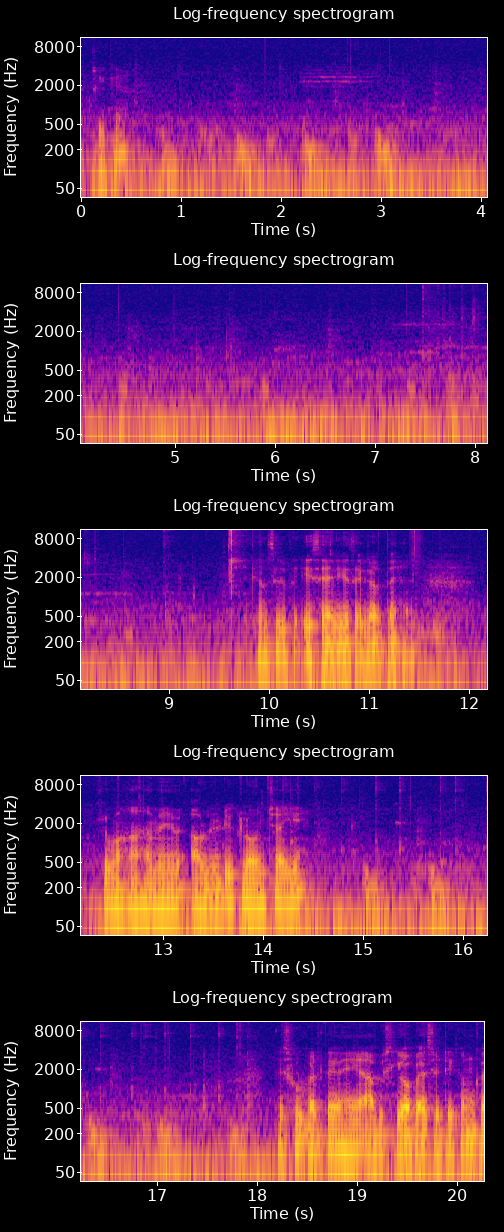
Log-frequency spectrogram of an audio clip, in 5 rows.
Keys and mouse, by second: 8.0 ctrl+z, 8.9-20.2 drag.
